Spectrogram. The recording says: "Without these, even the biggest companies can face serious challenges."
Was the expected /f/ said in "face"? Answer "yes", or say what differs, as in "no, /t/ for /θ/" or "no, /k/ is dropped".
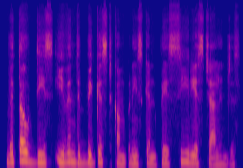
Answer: no, /p/ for /f/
